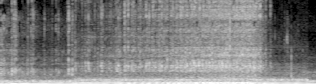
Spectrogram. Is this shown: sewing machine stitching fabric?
yes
